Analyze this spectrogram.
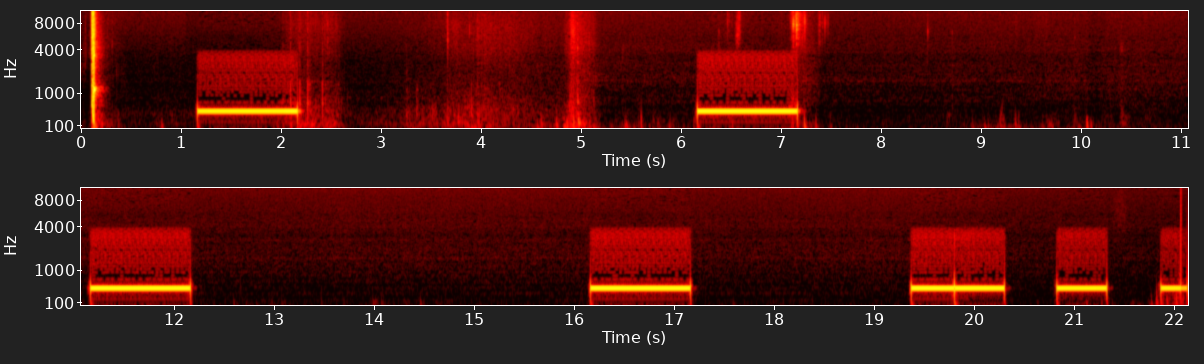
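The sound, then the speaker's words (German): Telephone ringback tone on an outgoing call: four long, steady beeps spaced about five seconds apart, then quicker, shorter busy-signal beeps at the end, with faint clicks between the early tones. “es hat ja normal getutet und erst gegen Ende schon dann besetzt”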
